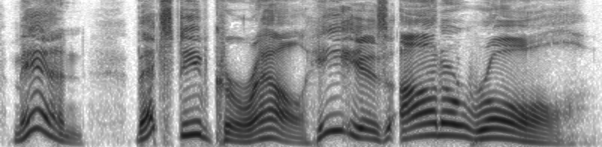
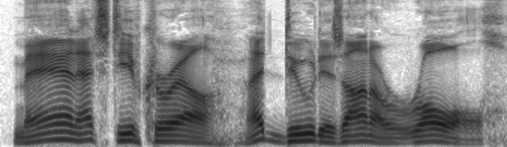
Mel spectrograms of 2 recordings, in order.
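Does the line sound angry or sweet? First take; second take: sweet; angry. First: It sounds sweet and friendly. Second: It sounds angry and evil.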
